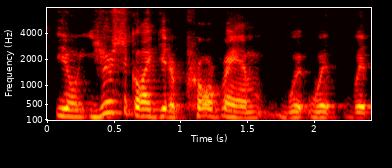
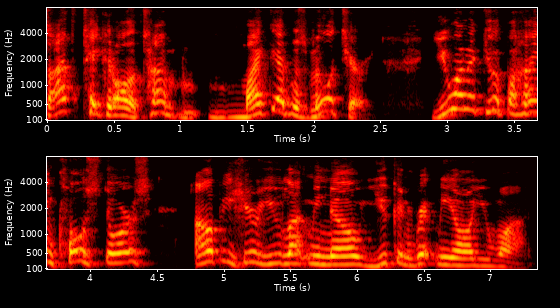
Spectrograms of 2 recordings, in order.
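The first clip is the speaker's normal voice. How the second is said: mild retold outburst, pitched much higher; retold yelling; 7 semitones higher than usual. Starr standing up to Coach Lombardi, heated raised voice. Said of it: "yelling and screaming".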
